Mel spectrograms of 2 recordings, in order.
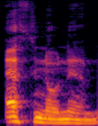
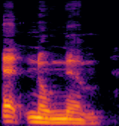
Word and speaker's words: ethnonym: And the word is ethnonym, not ethnonm.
